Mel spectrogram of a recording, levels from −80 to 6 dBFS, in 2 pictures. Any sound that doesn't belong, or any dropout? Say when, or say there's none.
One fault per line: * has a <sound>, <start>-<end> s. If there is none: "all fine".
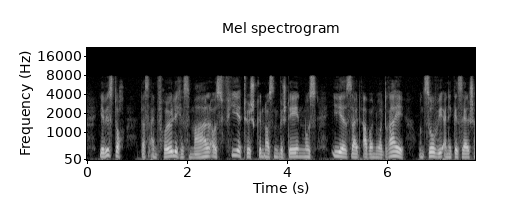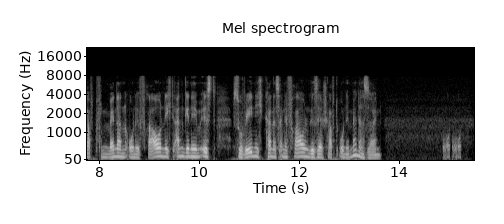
* has a laugh, 14.9-15.3 s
